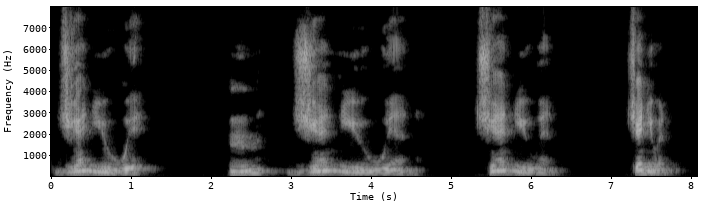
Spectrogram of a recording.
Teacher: first syllable stress genuine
